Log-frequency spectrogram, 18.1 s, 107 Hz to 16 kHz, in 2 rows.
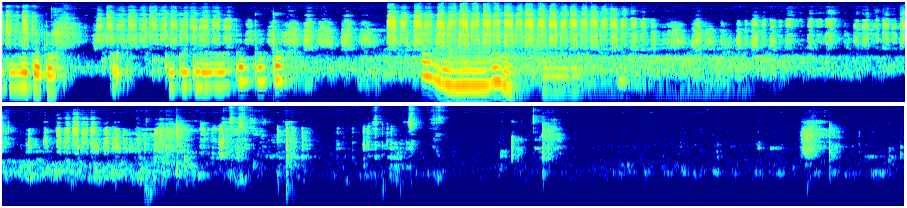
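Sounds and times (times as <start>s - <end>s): felt-tip pen scratching on paper: 0.0s - 13.2s.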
